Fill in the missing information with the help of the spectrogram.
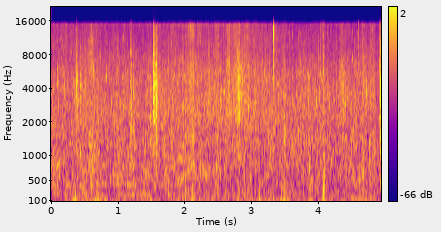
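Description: A mountain stream rushing steadily over stones, with a few sharp clicks and knocks over it, the loudest about one and a half seconds in.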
